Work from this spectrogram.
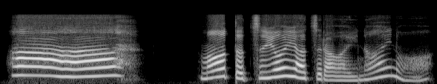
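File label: Vox Victory, Japanese; Viska; kingsraid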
